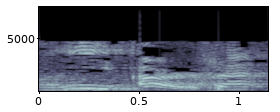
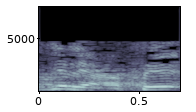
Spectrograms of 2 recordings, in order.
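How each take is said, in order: First: The numbers are said in Beijing Mandarin. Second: The numbers are said in Shanghainese. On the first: "北京话" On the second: "上海话"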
